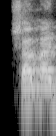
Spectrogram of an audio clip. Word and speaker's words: Charlemagne: How you pronounce the name? Charlemagne. Charlemagne.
